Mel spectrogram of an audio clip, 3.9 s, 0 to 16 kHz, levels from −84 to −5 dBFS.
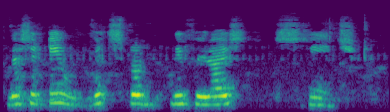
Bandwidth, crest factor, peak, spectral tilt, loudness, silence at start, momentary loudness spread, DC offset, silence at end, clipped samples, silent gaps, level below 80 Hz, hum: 8.8 kHz; 18 dB; -6 dBFS; -3 dB/octave; -22 LUFS; 0.1 s; 16 LU; under 0.1%; 0.35 s; under 0.1%; none; -76 dBFS; none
